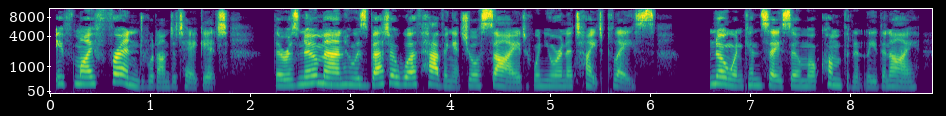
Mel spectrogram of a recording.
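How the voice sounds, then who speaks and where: A woman voicing a self-assured, authoritative male gentleman detective in an audiobook story. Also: medium pitch, moderate pace, no echo, clean studio sound, close to an everyday voice.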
